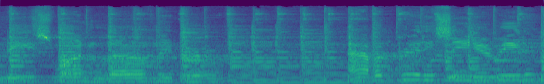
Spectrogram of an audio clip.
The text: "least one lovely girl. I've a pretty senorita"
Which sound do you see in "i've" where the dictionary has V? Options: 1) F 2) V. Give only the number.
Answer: 2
